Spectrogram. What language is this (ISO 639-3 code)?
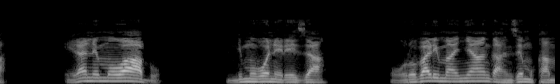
lug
